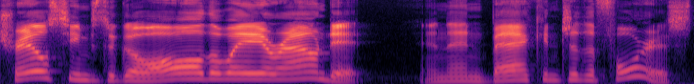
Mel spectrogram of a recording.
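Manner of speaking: very high, loud call from a distance. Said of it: "he sorta yells back".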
